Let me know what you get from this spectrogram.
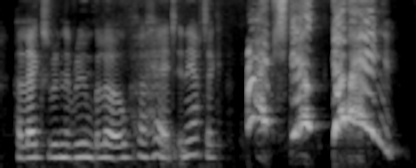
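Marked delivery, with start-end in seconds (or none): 2.5-3.8 put-on very high, loud, screechy old-woman scream. Narrating Grandma calling down from the attic, screaming in an old screechy voice. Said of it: "screamed the old screechy voice".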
